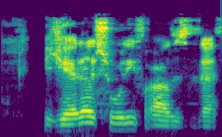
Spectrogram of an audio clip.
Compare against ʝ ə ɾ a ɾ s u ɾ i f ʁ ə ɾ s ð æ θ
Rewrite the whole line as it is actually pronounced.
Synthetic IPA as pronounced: ʝ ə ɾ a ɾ s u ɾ i f ʁ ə ɾ z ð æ θ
